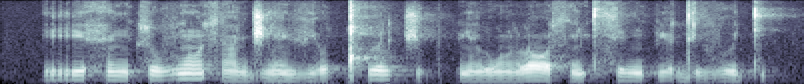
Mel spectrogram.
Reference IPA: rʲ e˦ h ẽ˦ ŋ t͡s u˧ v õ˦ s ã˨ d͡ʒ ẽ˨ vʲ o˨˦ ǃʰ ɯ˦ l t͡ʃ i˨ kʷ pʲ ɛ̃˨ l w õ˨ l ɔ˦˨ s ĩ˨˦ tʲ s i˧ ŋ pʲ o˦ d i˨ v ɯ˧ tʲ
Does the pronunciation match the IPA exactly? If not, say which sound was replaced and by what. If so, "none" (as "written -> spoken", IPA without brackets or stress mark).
none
